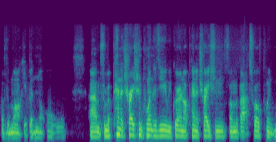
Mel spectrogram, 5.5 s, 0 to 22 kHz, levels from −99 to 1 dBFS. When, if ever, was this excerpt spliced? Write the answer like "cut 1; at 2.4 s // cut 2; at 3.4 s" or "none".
none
